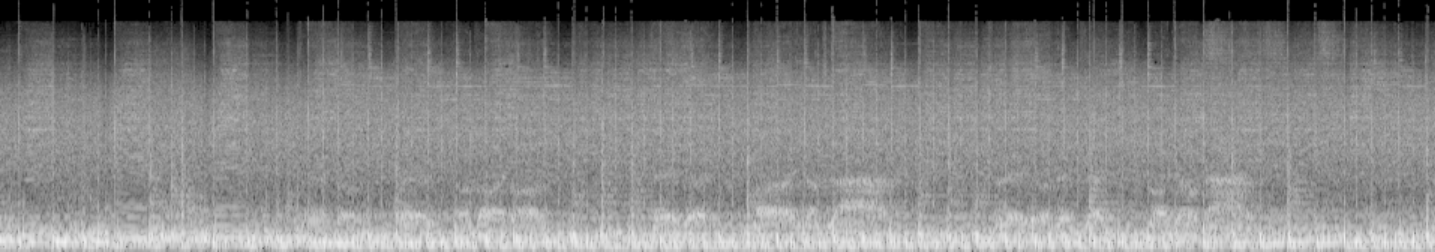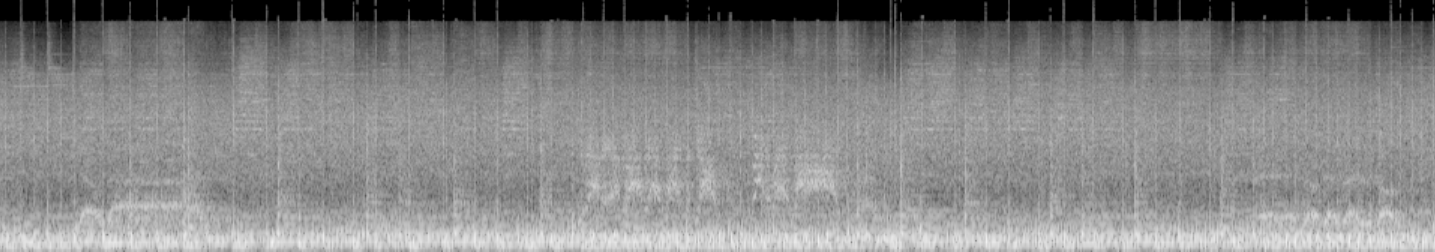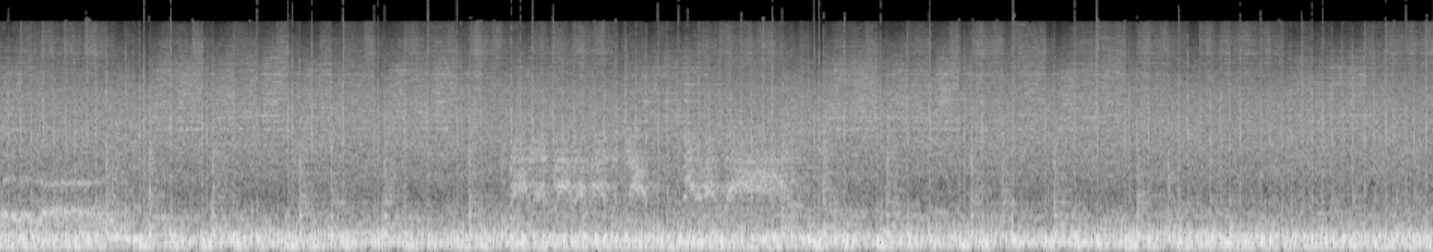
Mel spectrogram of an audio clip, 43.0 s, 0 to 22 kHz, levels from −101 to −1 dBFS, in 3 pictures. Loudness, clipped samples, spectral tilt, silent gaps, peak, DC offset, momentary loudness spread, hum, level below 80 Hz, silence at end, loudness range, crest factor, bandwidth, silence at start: -16 LUFS; under 0.1%; -5 dB/octave; none; 0 dBFS; under 0.1%; 2 LU; none; -22 dBFS; 0 s; 1 LU; 14 dB; 17 kHz; 0 s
